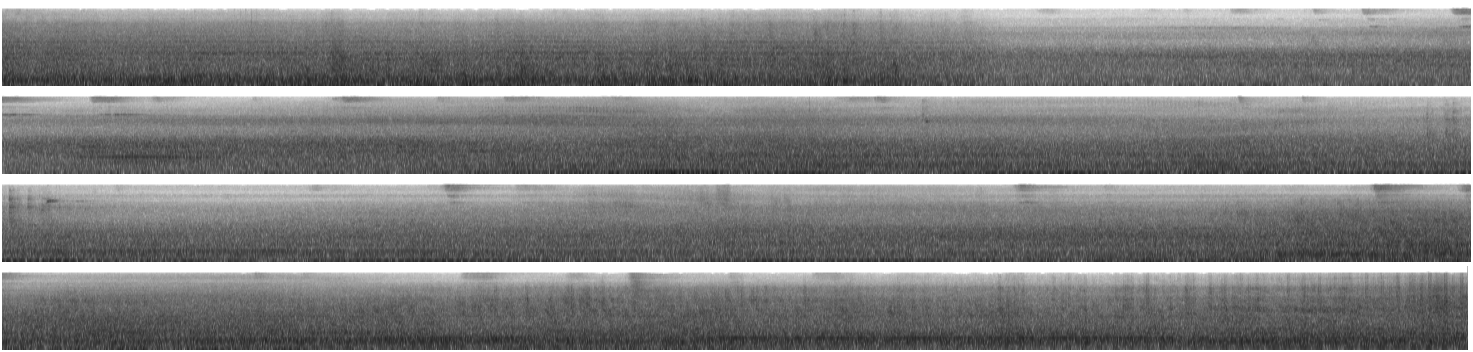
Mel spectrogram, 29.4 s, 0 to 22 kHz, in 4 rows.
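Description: Container freight wagons rolling past over the rails with a clickety-clack, breaking off about five seconds in. Then a quieter stretch as diesel locomotives approach, V/Line's P13 leading a second locomotive and a carriage, their engines building to a steady drone with a low hum over the last several seconds.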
